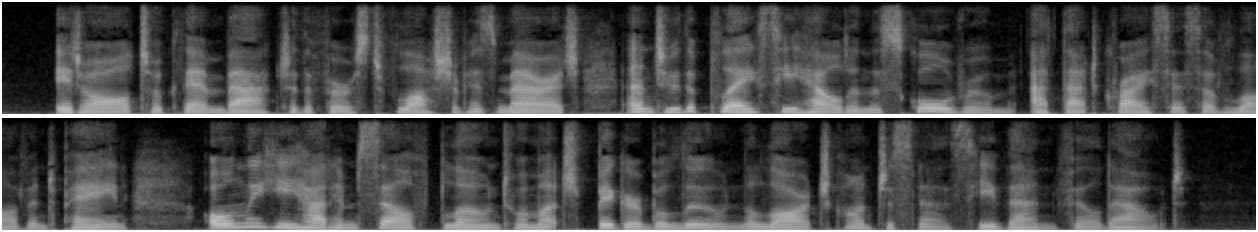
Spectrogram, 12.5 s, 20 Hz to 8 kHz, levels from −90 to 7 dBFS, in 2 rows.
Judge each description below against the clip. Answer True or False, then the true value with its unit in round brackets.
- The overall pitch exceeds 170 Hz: True (185 Hz)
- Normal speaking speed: False (215 wpm)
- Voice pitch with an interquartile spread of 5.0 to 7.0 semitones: False (2.9 semitones)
